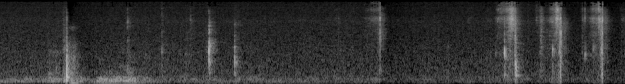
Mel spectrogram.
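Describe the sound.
Tarot cards being shuffled: a soft riffle early on, then scattered sharp card snaps and taps that cluster more densely toward the end.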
